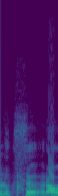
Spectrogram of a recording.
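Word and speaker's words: lux: 스라고 읽 도 하고요 그래서 럭스 혹은 루스라 부르고요 그래서이 빛의 색이 이렇게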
